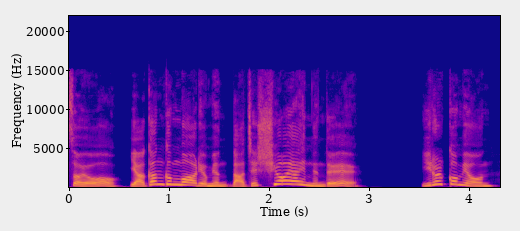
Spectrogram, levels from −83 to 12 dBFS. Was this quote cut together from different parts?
no; 0 cuts

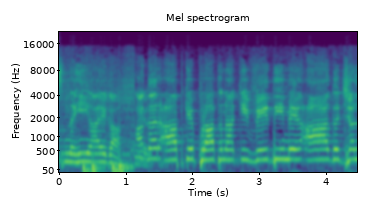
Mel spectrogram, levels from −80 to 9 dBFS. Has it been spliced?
yes; 1 cut; at 1.1 s

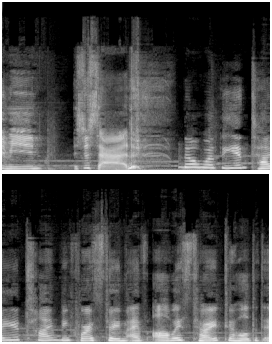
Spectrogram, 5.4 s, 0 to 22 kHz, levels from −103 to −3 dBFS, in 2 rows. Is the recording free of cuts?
no; 1 cut; at 1.6 s

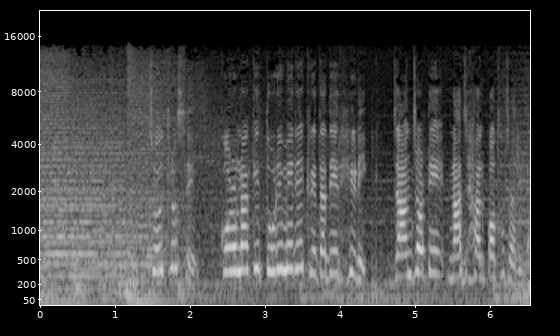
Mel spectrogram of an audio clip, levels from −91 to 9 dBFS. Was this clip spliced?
no; 0 cuts

